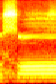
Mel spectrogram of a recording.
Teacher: فيها مد لازم ست حركات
